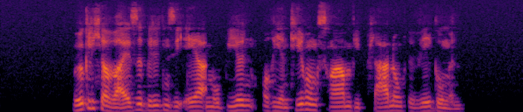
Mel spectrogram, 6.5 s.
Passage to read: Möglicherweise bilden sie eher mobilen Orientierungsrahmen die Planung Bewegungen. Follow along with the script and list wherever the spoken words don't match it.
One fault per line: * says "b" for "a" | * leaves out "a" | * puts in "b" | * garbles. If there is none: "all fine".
all fine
